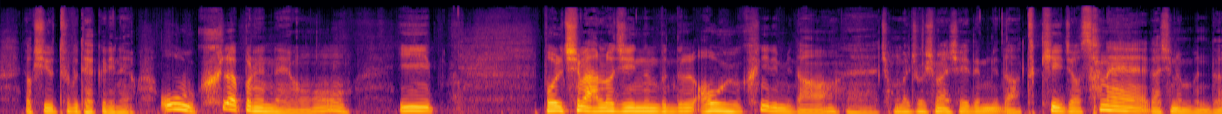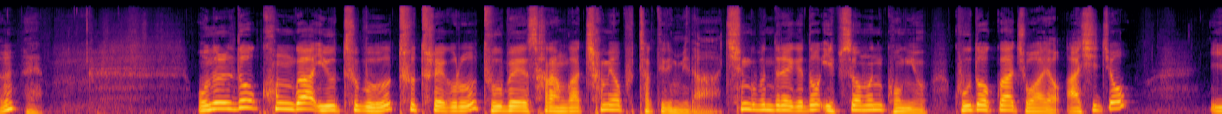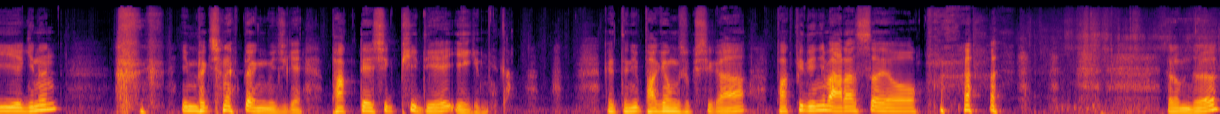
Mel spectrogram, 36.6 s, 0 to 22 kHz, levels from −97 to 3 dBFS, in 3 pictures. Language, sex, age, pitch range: Korean, male, 40-59, 105-150 Hz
